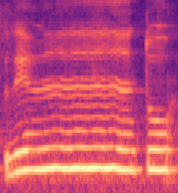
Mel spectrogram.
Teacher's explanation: Didengungkan tiga dua sampai 3 harakat zintu gitu ya. Itu samar huruf tuya gitu ya. · Nah, zintu tanwin bertemu dengan huruf ta atau tu disebut dengan ikhfa hakiki, maka dibaca samar ya, didengungkan 2 sampai 3 harokat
